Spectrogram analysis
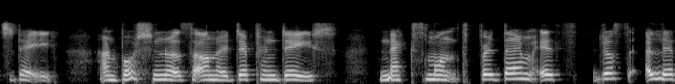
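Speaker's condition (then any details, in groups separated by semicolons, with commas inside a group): Friedreich's ataxia; progressive, not yet on skyclaras, drug not yet funded; losing abilities weekly and monthly, losing mobility, transfers only with hands-on help of two people; losing speech, losing swallow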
